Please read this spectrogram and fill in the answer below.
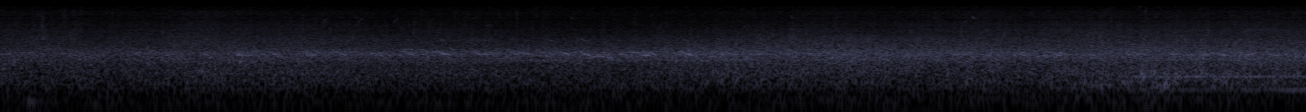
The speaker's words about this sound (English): With the breeze comes the pleasant, briny smell of the ocean, the sound of seagulls calling overhead signals that you're near the coast.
